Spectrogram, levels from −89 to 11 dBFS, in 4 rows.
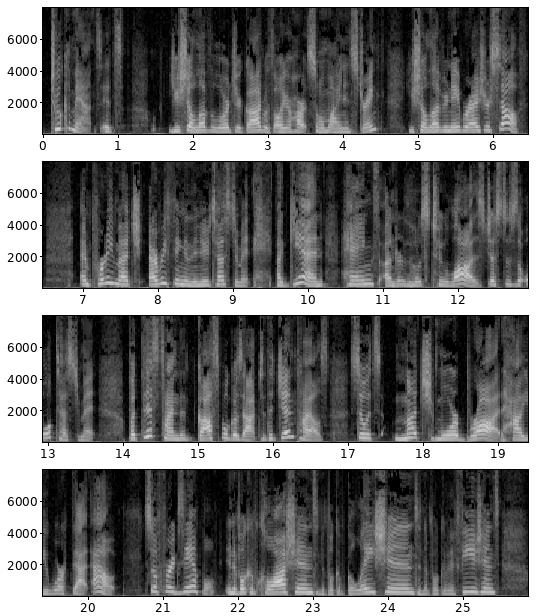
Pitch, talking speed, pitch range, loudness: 245 Hz, 190 wpm, 225-270 Hz, -20 LUFS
